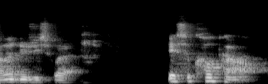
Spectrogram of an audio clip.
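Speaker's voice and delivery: usual speaking voice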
